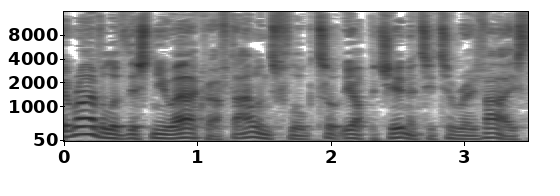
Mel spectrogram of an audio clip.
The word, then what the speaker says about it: Islandsflug: Even now, 16 years later, I can't remember if it's pronounced Islandsflug or Islandsflug. The most common mispronunciations I heard back then was Islandsflug, Islandsflug and Icelandsflug.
